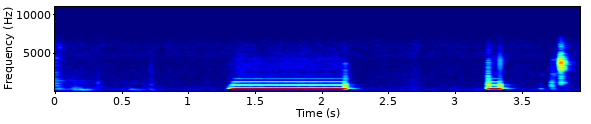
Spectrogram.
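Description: A phone's outgoing ringing tone on a weekly Friday call: one steady, buzzy beep lasting about a second, then a short clipped blip and a few faint clicks, with no one talking.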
